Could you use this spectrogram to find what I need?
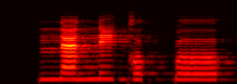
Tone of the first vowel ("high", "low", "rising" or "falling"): high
